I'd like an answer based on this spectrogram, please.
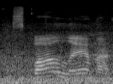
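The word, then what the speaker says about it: Spálená: Вов, как читается правильно? Улица Спалена, та, которую спалили.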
